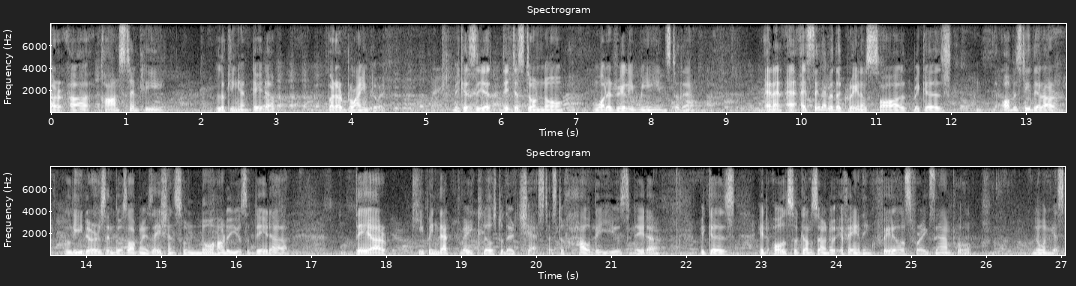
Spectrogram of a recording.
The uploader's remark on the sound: Live from Money 20/20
